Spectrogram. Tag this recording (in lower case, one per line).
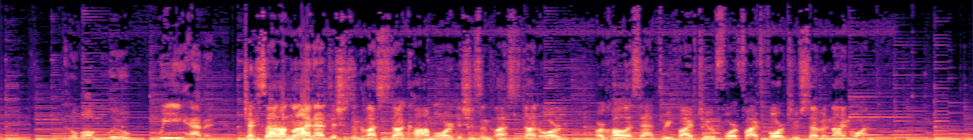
speech
music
